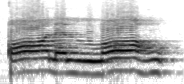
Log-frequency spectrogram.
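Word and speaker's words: قَالَ ٱللَّهُ: Qala Allahu. Qala is thin. Qala, and then lam of word Allah is thick again.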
